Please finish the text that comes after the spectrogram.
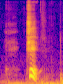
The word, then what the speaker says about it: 痔: This is pronounced as 痔, but inside is a 四.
